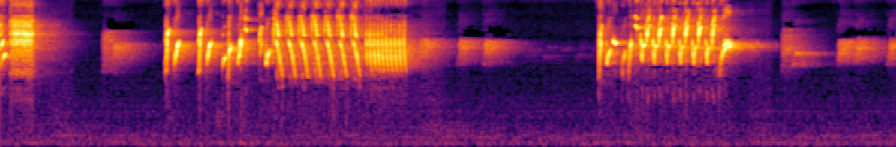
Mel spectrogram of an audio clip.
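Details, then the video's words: A European goldfinch sings its tiwawati and lipassade phrases in two long bouts of bright, rapid twittering mixed with buzzy rattles, separated by short thin whistles and a silent pause. "مقنين(حسون) تيواواطي ليباساد روعة"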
